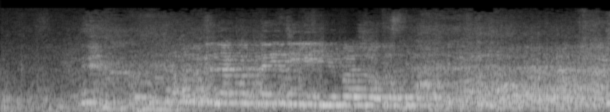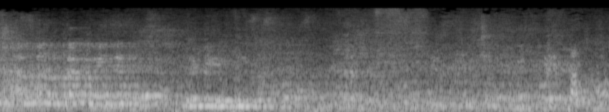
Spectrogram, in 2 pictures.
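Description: An accordion plays a tune.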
